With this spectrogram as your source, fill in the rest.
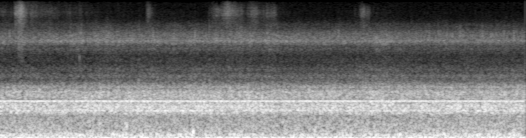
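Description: A spacecraft engine rumbles steadily.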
